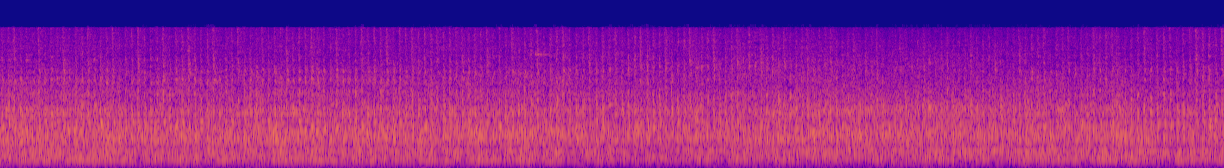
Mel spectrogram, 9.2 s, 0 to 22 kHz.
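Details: 1926 Twin City gas engine in a Northwest 105 dragline, running: rapid, regular hard knocking under a dense clattery roar; rod knock that needed fixing before it broke through the block.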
